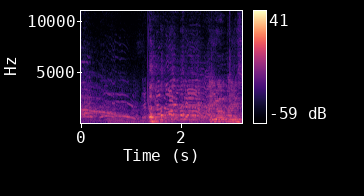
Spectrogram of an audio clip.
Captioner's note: person shouts in crowd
